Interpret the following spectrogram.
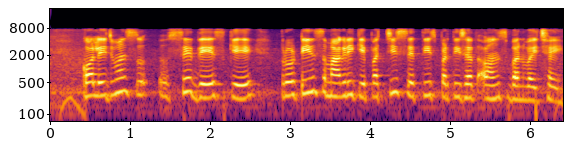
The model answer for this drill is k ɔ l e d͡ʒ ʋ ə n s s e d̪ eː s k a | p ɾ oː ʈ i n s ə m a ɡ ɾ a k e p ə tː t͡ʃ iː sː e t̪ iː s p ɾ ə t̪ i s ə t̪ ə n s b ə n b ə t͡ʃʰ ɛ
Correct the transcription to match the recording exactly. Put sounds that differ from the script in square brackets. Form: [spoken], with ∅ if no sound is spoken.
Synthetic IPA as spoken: k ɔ l e d͡ʒ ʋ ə n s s e d̪ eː s k [e] | p ɾ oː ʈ i n s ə m a ɡ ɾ [i] k e p ə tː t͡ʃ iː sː e t̪ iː s p ɾ ə t̪ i s ə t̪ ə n s b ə n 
